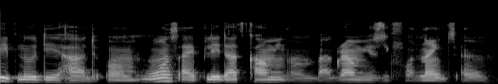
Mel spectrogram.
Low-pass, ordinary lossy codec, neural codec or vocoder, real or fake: 7.2 kHz; none; none; real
